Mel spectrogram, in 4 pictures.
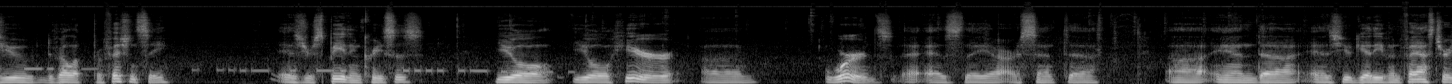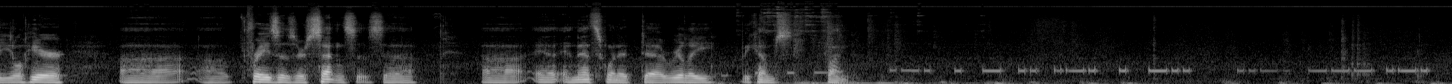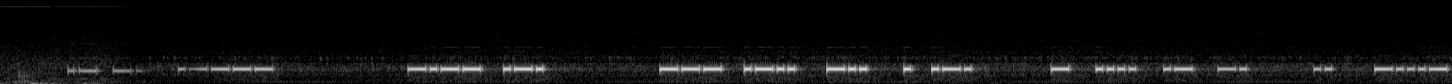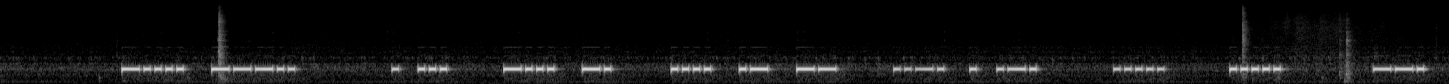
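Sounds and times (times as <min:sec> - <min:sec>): morse code tone: 0:00.0 - 0:06.0, 0:19.4 - 0:31.8, 0:33.1 - 0:34.6, 0:35.6 - 0:38.8, 0:39.6 - 0:41.6, 0:42.2 - 0:43.6, 0:44.8 - 0:46.6, 0:47.5 - 0:54.0, 0:54.7 - 0:56.5, 0:57.3 - 0:57.9
radio hiss: 0:00.0 - 0:07.7, 0:08.4 - 0:30.5.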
